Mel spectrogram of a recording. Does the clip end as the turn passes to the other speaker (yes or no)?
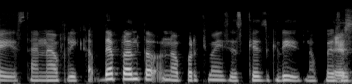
yes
